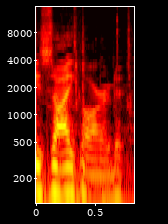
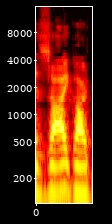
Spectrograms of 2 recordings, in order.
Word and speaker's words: Zygarde: hearing other people say Zygarde. So, I want to clear this up. It's zygote. So it's it's zy like sigh or guard rhymes with hard.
